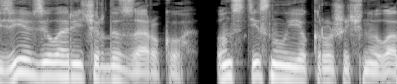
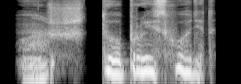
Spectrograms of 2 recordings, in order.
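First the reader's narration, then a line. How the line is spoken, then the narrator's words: Barely audible question. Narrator (Russian): спросил Ричард еле слышно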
